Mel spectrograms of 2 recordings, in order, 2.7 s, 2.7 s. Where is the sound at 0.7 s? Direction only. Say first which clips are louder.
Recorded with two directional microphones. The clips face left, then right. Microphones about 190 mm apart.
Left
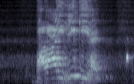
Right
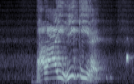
Right 2 dB; 65° right (ahead or behind).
